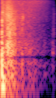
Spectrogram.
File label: footstep barefoot dirt run; Rust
